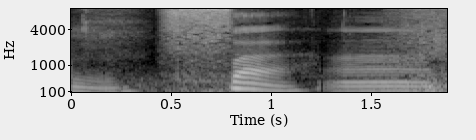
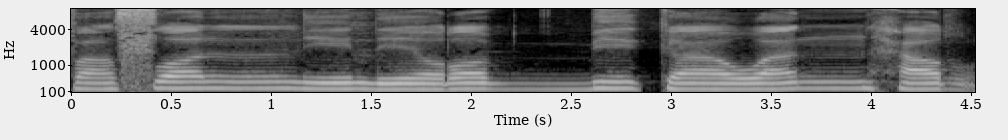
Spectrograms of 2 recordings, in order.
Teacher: ini masuk ke perut bibir bawah kita kita ya Fa ah kasih hembusan angin sedikit ya karena sifatnya adalah Hames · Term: huruf Fa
